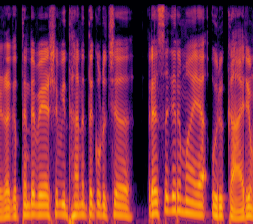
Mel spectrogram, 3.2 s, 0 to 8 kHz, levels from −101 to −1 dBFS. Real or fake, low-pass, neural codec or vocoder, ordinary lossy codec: real; 7.2 kHz; none; none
